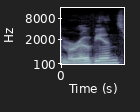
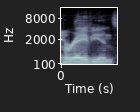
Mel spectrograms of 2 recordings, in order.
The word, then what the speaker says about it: Moravians: morovians right um and i always pronounce it wrong isn't it moravians i apologize so we got the moravians i knew i i knew it but the wrong emphasis in the wrong syllable um but uh uh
